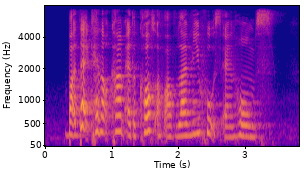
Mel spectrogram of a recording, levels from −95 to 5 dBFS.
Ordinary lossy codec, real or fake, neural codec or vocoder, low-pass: none; real; none; 7.2 kHz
